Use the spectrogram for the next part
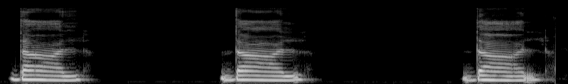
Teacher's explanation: This is dal. The tip of the tongue touches the roots of the upper front teeth.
